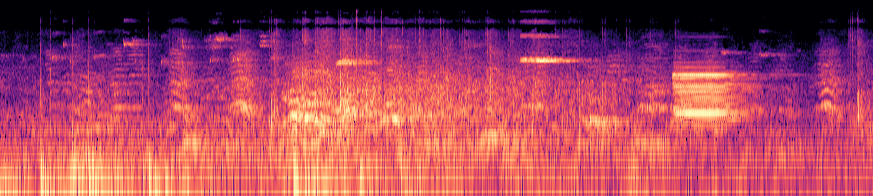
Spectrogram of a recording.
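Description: Basketball dribbling and bouncing on a hardwood gym floor, with overlapping spectator voices and a couple of brief sneaker squeaks in a reverberant hall. Near the end, a loud steady electronic buzzer, typical of a gym scoreboard horn, sounds for about a second.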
